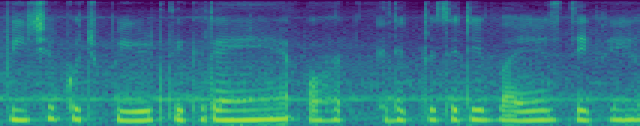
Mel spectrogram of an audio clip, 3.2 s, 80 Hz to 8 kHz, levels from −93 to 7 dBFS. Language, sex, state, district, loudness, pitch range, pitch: Hindi, female, Arunachal Pradesh, Lower Dibang Valley, -15 LUFS, 225-235 Hz, 230 Hz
